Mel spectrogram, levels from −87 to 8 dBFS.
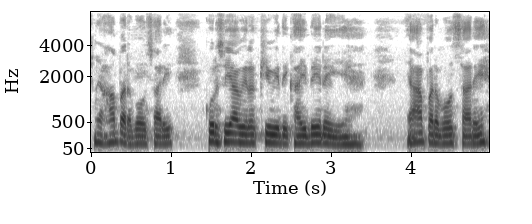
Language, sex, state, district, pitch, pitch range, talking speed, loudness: Hindi, male, Haryana, Charkhi Dadri, 125 Hz, 115-135 Hz, 190 wpm, -15 LUFS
